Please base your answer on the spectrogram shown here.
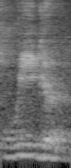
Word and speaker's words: Uyghur: very recently and um possibly that's because in chinese it's way words and so i got the way in my head but it's uyghur that's how the uyghurs pronounce it the wigas are a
